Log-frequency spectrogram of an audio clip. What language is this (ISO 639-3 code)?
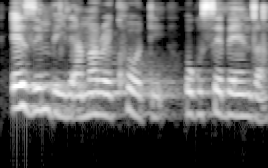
zul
